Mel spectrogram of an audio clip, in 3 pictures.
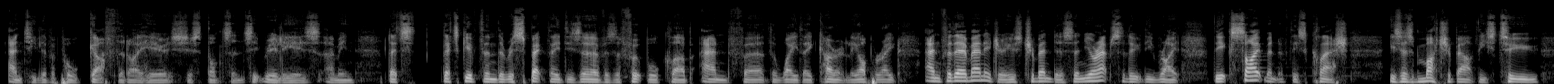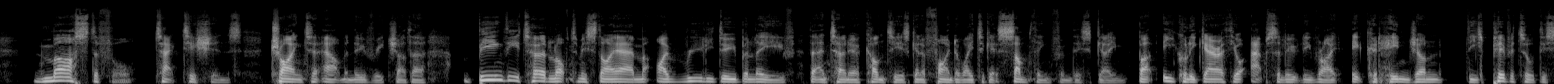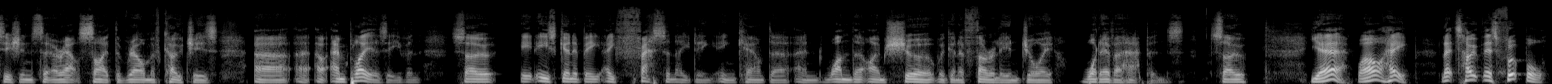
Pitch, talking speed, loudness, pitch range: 115 Hz, 180 wpm, -25 LUFS, 105-130 Hz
